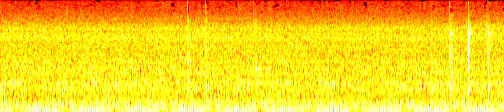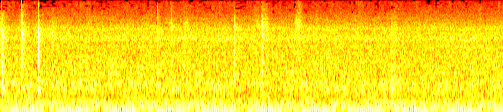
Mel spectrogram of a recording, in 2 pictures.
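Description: Steady low hum in the room, with a few light clicks and a quick run of about six small taps around four and a half to five and a half seconds in. The taps come from handling the jar of pearl white powder pigment and a small plastic cup as the powder is tapped out.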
